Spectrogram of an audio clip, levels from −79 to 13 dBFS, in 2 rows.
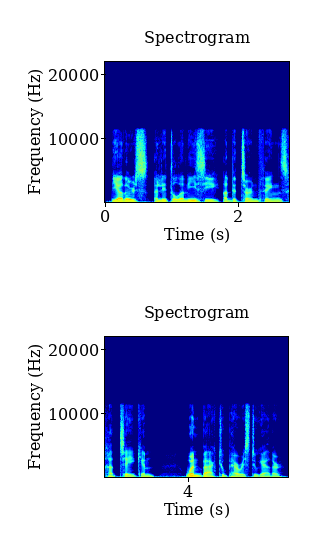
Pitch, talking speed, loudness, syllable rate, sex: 95 Hz, 175 wpm, -23 LUFS, 5.1 syllables/s, male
